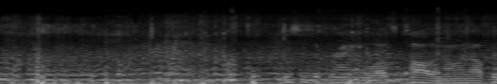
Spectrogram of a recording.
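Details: Dense buzzing of a honey bee colony during a hive inspection as brood frames are shifted to another hive; the hum is thick and continuous, with clicks of frame handling and a brief human voice near the end.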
